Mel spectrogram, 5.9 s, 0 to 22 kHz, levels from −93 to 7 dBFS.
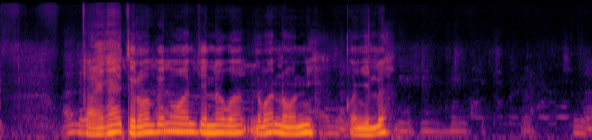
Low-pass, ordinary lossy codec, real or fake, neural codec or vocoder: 19.8 kHz; none; fake; codec, 44.1 kHz, 7.8 kbps, Pupu-Codec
